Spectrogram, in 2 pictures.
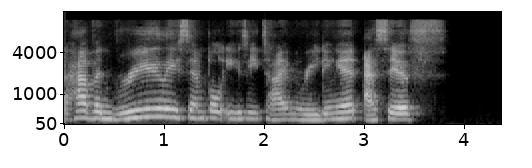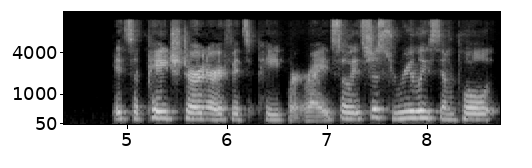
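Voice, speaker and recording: Woman, forties, Filipino accent, conversational webinar talk, filler-heavy, mid-pitched voice. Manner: chatty, many fillers, acts out quoted lines. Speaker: content creator giving a talk.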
